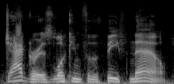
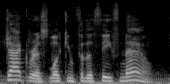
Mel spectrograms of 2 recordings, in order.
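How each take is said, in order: First: It is read in his ordinary speaking voice. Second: It is read in a put-on character voice. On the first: The speaker calls it wrong. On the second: The speaker calls it right.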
